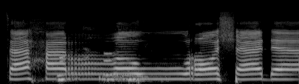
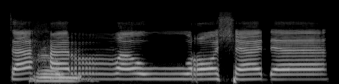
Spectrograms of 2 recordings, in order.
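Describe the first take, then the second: Both takes have the same delivery.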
